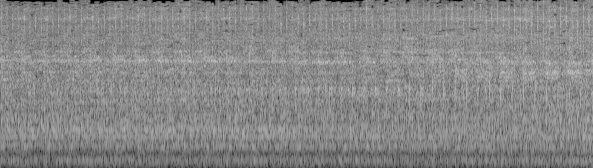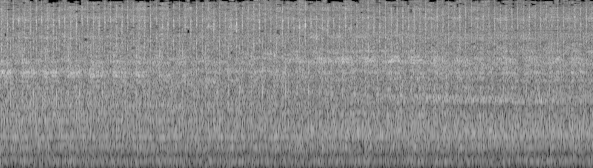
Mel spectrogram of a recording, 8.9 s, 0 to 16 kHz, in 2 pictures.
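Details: VTi 120 engine at 98,500 km, hot: hot idle with a fast, fairly regular tapping at about three per second over a busy rattle; abnormal engine noise when hot, source unclear.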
